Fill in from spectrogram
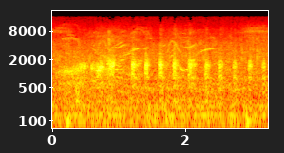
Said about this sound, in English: This tiny island in Laguna Madre, Texas, is a protected rookery and home to more than 400 species of birds, including white ibis, black-crowned night herons, as well as great blue ones, reddish egrets, and roseate spoonbills.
